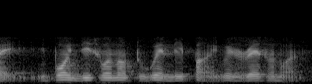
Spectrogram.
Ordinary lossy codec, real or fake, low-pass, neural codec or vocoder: none; real; 3.6 kHz; none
